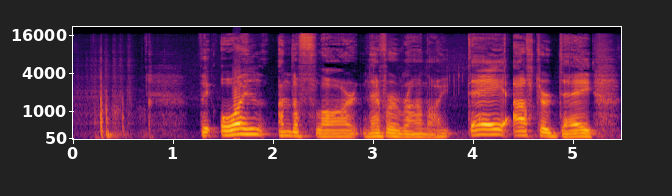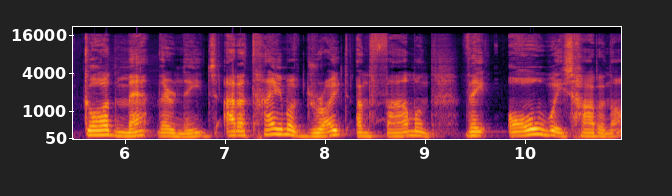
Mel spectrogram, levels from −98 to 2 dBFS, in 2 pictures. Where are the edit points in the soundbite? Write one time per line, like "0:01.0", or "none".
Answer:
none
